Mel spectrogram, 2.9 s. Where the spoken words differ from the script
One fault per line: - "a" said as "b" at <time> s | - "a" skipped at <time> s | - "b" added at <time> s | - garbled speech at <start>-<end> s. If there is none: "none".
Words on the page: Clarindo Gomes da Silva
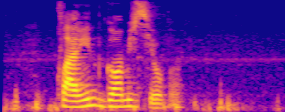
- "da" skipped at 1.4 s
